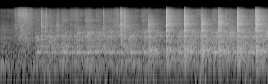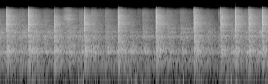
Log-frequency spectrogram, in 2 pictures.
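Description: A paint roller being worked in a paint can, knocking against the can about two to three times a second, over a steady tone.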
